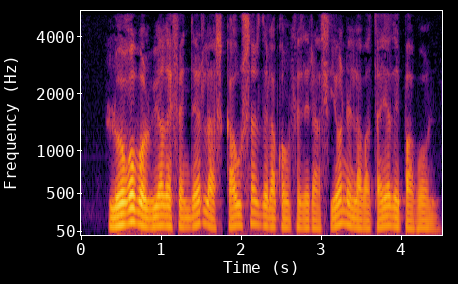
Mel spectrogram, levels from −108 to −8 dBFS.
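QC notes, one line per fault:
Throughout, aliasing: the speech was brought down from 44.1 kHz to 11 kHz with no anti-alias filter in front, so everything above the new 5.5 kHz limit folds back down into the band as unrelated tones. You hear it mostly on sibilants, which come out gritty and metallic rather than just dull. The folded junk sits roughly 30 dB under the speech, and the spectrum runs hard right up to 5.5 kHz instead of rolling off.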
